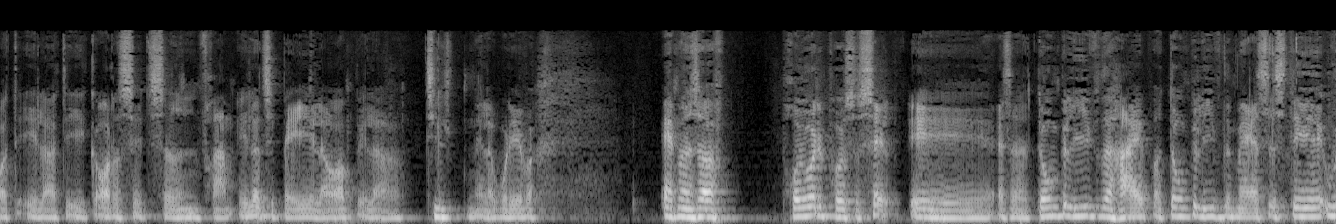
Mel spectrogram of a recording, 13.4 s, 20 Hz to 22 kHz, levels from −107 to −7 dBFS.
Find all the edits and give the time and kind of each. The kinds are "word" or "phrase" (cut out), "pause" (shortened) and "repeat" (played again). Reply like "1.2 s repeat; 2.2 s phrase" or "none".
9.0 s pause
